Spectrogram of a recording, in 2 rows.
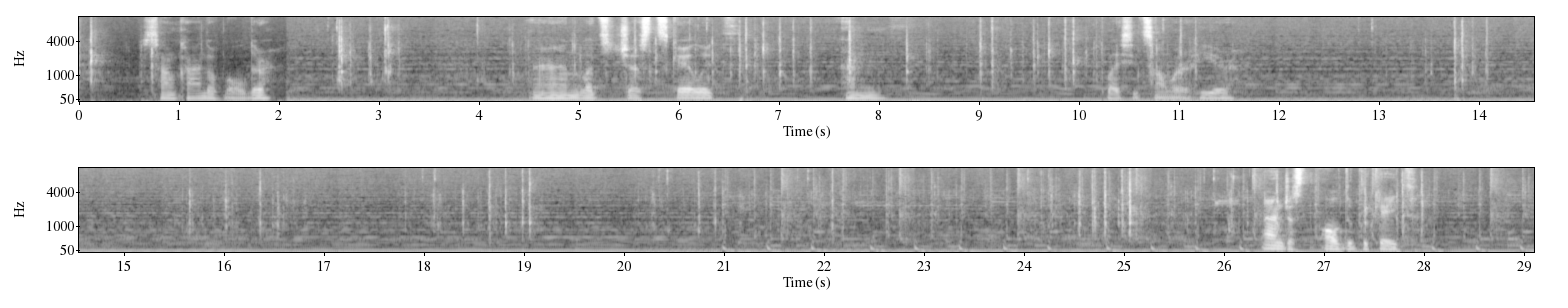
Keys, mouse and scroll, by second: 0.5 g, 2.6 Tab, 3.0-6.1 middle drag, 5.3 s, 6.1 click, 6.5 g, 9.0 Escape, 9.4 g, 10.7 click, 12.8 click, 13.7 r, 18.0 click, 18.5 g, 20.3 click, 20.4 r, 21.7 click, 21.8 g, 23.9 click, 25.7 click, 25.9 middle click, 26.3 s, 27.2 click, 27.6 r.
